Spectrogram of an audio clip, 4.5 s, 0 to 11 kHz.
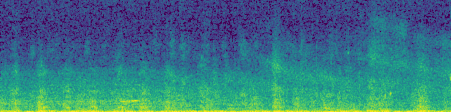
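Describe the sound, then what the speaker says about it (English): A CSD 475 train runs in the railway game Mashinky, giving a soft, steady rolling rumble with faint rhythmic clicking of wheels on track, continuous and fairly quiet throughout. "The CSD 475 was our best train at this point."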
